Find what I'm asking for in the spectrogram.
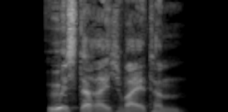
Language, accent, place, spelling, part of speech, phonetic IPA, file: German, Germany, Berlin, österreichweitem, adjective, [ˈøːstəʁaɪ̯çˌvaɪ̯təm], De-österreichweitem.ogg
- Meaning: strong dative masculine/neuter singular of österreichweit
